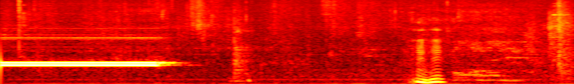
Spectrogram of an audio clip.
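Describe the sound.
A loud, steady emergency alert broadcast tone for a United States national emergency action notification holds for just over a second and then cuts off, leaving faint background noise and a brief voice-like burst.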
